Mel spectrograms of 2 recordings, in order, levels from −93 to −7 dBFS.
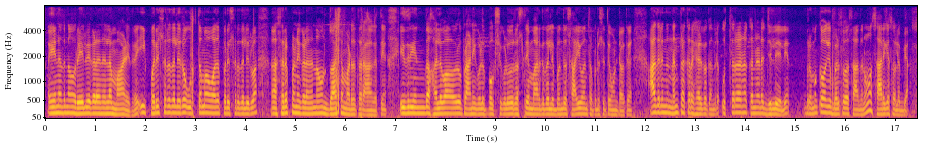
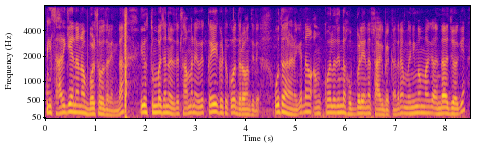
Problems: none marked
